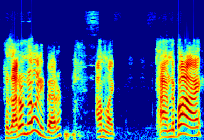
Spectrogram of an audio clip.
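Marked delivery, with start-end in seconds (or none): 2.3-3.0 eager resolve. Retold or imitated. Retold decision to buy.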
